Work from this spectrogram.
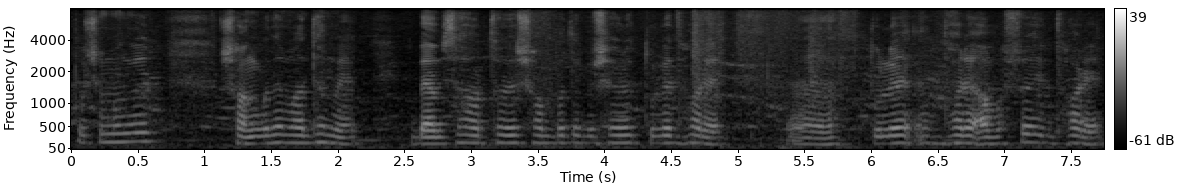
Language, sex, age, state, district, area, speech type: Bengali, male, 18-30, West Bengal, Murshidabad, urban, spontaneous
